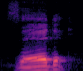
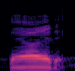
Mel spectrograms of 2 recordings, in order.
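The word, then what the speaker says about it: צדיק: So again, it's pronounced Zedic or Thadic. Thadic.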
